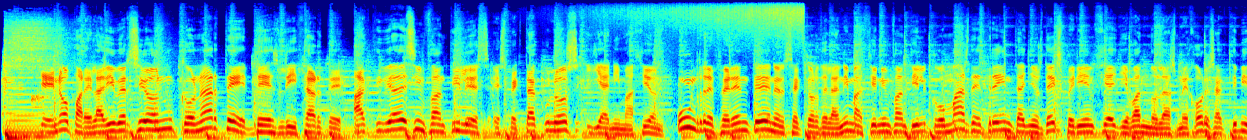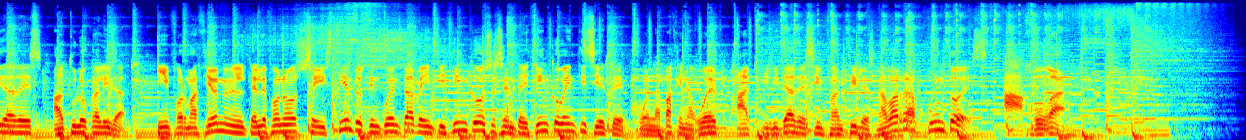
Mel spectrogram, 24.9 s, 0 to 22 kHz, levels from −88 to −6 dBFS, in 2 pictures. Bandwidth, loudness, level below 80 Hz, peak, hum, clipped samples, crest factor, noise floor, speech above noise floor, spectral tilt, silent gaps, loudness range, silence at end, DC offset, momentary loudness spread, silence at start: over 20 kHz; -15 LUFS; -28 dBFS; 0 dBFS; none; under 0.1%; 16 dB; -45 dBFS; 30 dB; -5.5 dB/octave; none; 3 LU; 0.45 s; under 0.1%; 5 LU; 0 s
